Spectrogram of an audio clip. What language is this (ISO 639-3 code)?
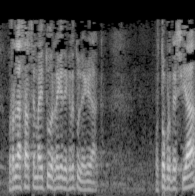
eus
